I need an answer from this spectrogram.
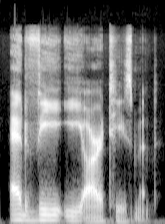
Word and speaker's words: advertisement: It's often about where the main stress falls. Ame tends to stress the third syllable. Advertisement. Berry often puts the main stress on the second syllable and might change the vowel sound slightly.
